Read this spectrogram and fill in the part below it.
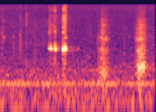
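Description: Salt and vinegar potato chips crunch between the teeth in a few sharp, close bites, quiet and alone with no talking.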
